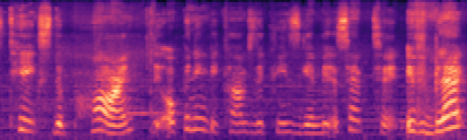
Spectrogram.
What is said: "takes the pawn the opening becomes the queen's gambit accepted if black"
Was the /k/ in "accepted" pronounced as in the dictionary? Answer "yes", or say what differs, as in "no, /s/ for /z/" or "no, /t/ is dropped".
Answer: no, /k/ is dropped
